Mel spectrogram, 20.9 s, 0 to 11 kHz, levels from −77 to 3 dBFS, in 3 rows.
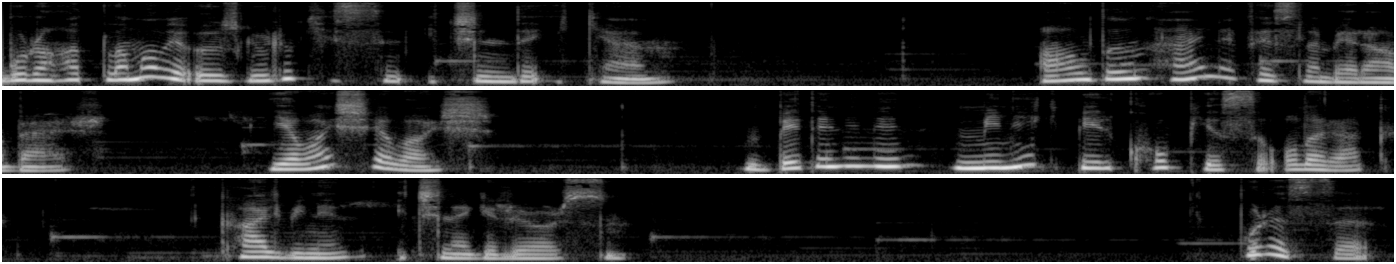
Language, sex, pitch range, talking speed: Turkish, female, 165-260 Hz, 65 wpm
